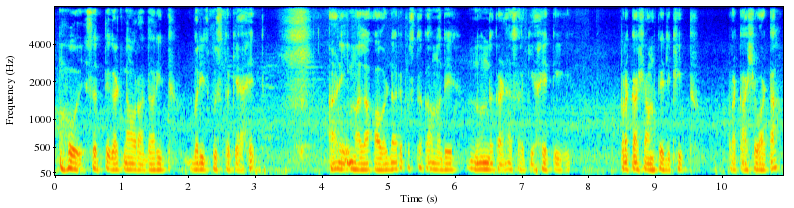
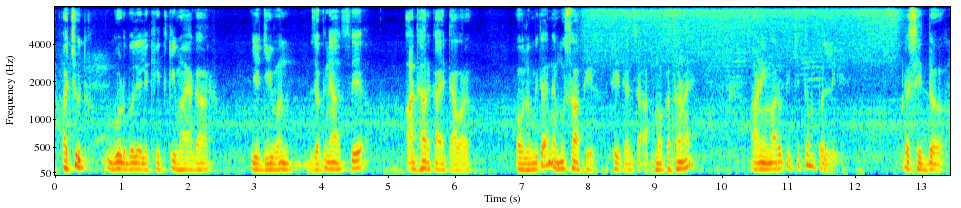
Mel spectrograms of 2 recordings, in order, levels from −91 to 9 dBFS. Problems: none marked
